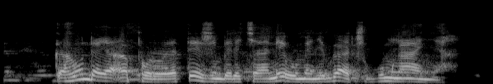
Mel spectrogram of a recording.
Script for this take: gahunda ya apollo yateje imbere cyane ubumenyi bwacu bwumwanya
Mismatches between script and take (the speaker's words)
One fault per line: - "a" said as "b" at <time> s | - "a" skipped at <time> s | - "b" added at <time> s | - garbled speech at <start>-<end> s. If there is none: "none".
none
